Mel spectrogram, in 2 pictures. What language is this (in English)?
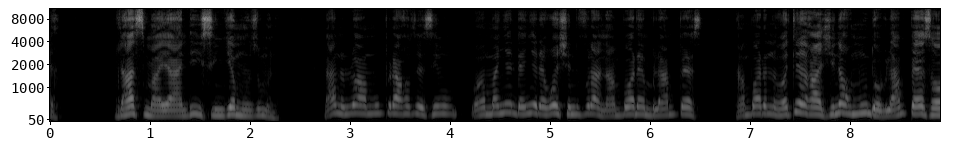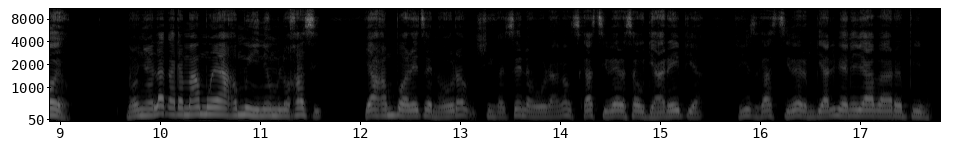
Tsotso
